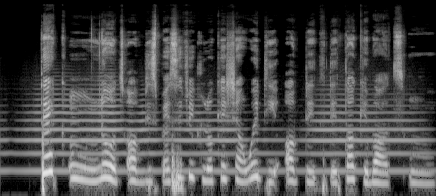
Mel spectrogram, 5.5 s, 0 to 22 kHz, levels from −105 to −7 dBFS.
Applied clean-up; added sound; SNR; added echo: none; Trumpet; 12 dB; none.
